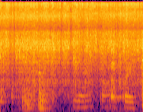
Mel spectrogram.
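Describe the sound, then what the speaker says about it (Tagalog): Onion and pepper stirred in a hot pan while browning: a loud, dense sizzle with steady scraping strokes of the spoon, close up and continuous. "Haluin na natin hanggang mag-brown."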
